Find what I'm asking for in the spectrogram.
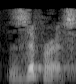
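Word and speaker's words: Sepphoris: Am I pronouncing that right? Is that Zephoris or Zephoris? Zephoris. That's easy to pronounce. Zephoris.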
